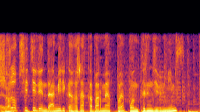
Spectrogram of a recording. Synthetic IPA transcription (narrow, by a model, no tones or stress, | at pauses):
ʃʒoqʃe̞t̪e̞le̞nd̪ɪame̞ɾijkɑʁɑʒɑqːɑbɑɾmɑjɑqʰːojɑqwo̞nəɴt̪ʰɪlɪnd̪e̞bɪlme̞jmɪz̥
